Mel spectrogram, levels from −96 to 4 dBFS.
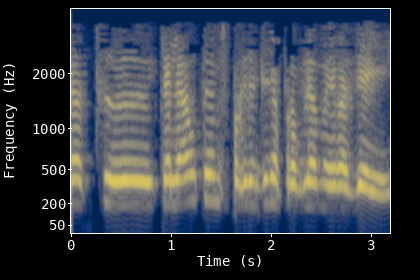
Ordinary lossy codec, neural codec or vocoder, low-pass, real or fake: MP3, 16 kbps; none; 3.6 kHz; real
